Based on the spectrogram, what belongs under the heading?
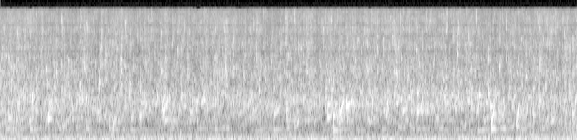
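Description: A soft, steady wash of flowing stream water with faint bubbling and trickling details, continuous and fairly quiet, with no voices.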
